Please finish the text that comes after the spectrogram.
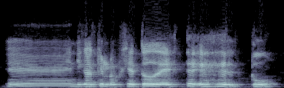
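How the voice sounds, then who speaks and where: A woman student answers a question in an online class, speaking hesitantly and pausing to check her notes. Her voice is fairly high and comes through a dull, lo-fi video call. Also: steady tone, gravelly, darkish tone.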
